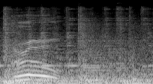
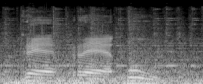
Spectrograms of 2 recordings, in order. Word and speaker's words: GRU: It's not pronounced GRU. It's 3 capital letters, GRU. It's an acronym, and it stands for Главное разведывательное управление.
